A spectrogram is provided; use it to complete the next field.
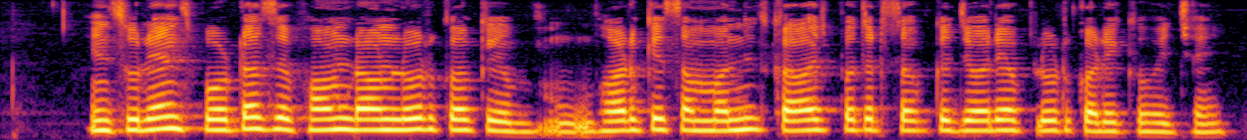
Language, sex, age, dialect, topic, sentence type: Magahi, female, 31-35, Western, banking, statement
